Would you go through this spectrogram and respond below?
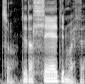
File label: "lled", welsh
